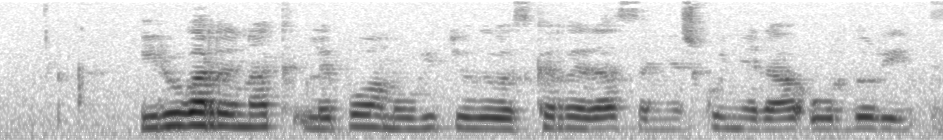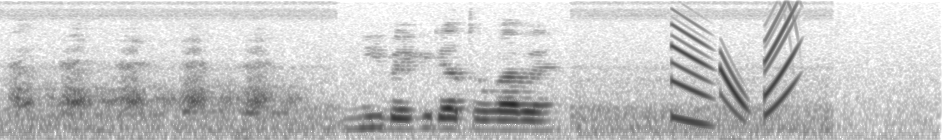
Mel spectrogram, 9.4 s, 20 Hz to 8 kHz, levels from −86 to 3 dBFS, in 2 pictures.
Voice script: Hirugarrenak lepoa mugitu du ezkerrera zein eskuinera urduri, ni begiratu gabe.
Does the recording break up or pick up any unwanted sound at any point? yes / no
yes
